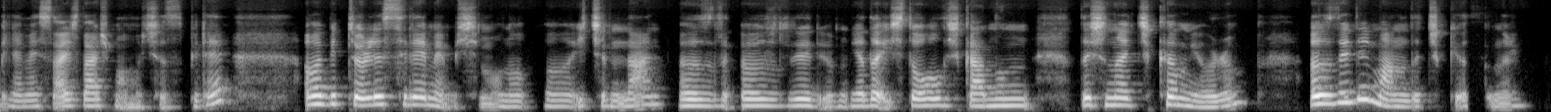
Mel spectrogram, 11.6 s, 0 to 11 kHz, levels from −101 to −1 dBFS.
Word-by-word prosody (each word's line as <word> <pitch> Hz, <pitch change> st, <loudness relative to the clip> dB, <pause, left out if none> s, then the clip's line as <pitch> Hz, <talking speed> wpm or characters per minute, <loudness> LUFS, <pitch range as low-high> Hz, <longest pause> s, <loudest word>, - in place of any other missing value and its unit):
bile, 175 Hz, -2 st, -8 dB
mesajlaşmamışız 175 Hz, -3 st, -4 dB
bile. 260 Hz, -, -4 dB, 0.5 s
Ama 245 Hz, +1 st, +5 dB
bir 250 Hz, 0 st, -1 dB
türlü 225 Hz, +1 st, +6 dB
silememişim 220 Hz, -, -1 dB
onu, 170 Hz, -1 st, -8 dB
eee, 175 Hz, -1 st, -6 dB
içimden 185 Hz, +6 st, -3 dB
öz 190 Hz, -1 st, 0 dB
özlüyorum 195 Hz, -2 st, -1 dB
ya 185 Hz, 0 st, -2 dB
da -, -, +5 dB
işte 200 Hz, -, +1 dB
o 195 Hz, -, +2 dB
alışkanlığın 200 Hz, 0 st, -1 dB, 0.3 s
dışına 215 Hz, -1 st, +3 dB
çıkamıyorum. 200 Hz, -, 0 dB, 0.5 s
Özlediğim 295 Hz, +7 st, +7 dB
anda 175 Hz, -4 st, -3 dB
çıkıyor -, -, -6 dB
sanırım. 195 Hz, -, -10 dB
195 Hz, 120 wpm, -21 LUFS, 175-220 Hz, 0.5 s, Özlediğim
